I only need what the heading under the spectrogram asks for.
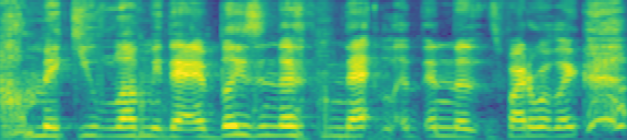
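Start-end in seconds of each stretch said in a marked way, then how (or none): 0.0-1.0 put-on angry cartoon kid voice. Retelling a cartoon scene where Jeff yells at his dad: Jeff angry at his dad. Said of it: "gets angry at his dad".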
